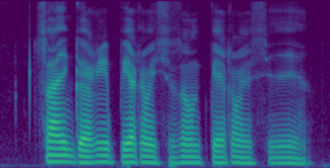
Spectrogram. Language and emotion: Russian, neutral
